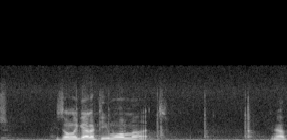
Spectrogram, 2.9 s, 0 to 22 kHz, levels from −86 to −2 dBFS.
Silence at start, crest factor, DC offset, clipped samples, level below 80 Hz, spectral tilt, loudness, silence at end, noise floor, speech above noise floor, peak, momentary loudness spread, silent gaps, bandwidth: 0 s; 18 dB; under 0.1%; under 0.1%; -44 dBFS; -6.5 dB/octave; -19 LUFS; 0 s; -43 dBFS; 25 dB; -2 dBFS; 24 LU; none; 12 kHz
